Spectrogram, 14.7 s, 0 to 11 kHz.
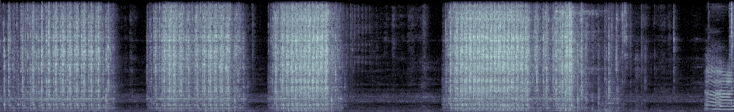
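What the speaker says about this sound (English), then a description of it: "we're going to top stitch that down at 1/8 of an inch" A sewing machine topstitches a seam on a mini crossbody bag in several steady, loud whirring runs of a few seconds each, separated by brief pauses, close up and without talk.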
